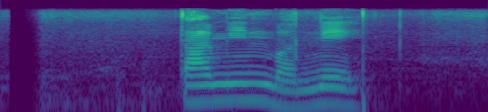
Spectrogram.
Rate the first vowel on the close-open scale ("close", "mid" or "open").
open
